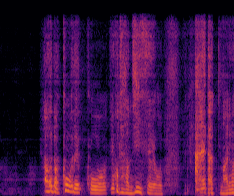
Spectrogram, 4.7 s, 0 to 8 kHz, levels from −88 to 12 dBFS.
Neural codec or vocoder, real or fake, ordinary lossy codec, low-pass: codec, 24 kHz, 1 kbps, SNAC; fake; none; 7.2 kHz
